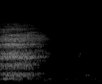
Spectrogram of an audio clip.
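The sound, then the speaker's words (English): A single loud, breathy yawn, a strong airy exhale for about half a second that drops off into a faint, trailing breath. “Oh, yawning and stuff.”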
